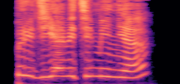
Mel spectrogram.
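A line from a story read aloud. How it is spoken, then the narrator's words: Joyless laugh. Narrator (Russian): Присцилла рассмеялась, хотя и не весело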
